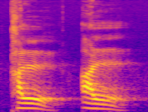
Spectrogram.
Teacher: L은 달, 알 이게 혀가 입천장에 딱 붙은 상태에서 안 떨어져요. 그러면 우리가 달 이렇게 소리 냈을 때 공기가 흘러가는데 어디로 가느냐? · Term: L 발음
